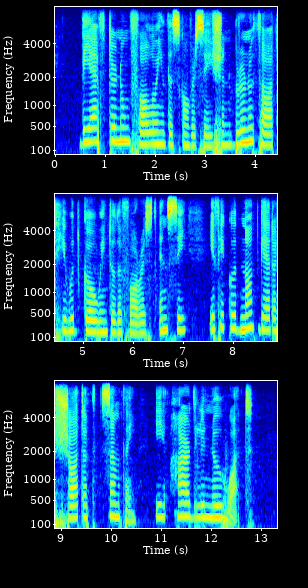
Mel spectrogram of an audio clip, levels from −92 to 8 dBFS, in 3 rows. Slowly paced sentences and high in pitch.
Yes: slow, 125 wpm; high, 195 Hz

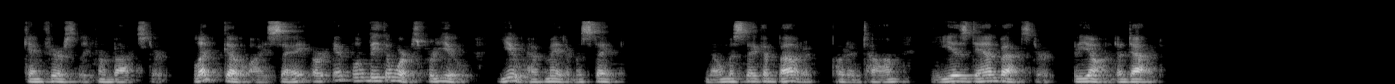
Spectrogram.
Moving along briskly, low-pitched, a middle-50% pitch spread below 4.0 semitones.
No: average, 150 wpm; low, 125 Hz; average, 3.3 semitones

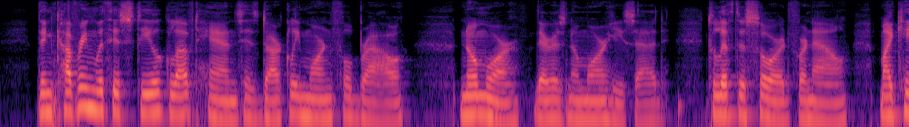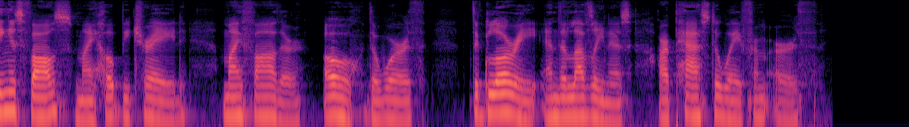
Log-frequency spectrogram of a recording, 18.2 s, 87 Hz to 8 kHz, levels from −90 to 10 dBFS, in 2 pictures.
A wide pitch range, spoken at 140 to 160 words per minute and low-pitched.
No: average, 3.3 semitones; average, 155 wpm; low, 120 Hz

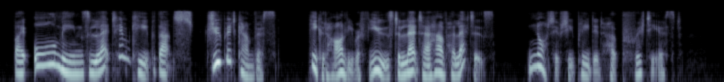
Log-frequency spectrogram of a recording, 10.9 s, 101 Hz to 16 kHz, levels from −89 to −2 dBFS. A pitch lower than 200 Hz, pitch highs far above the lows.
Yes: medium, 185 Hz; wide, 8.6 semitones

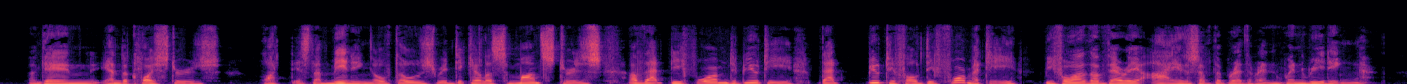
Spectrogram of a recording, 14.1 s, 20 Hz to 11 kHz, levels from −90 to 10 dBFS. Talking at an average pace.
No: slow, 120 wpm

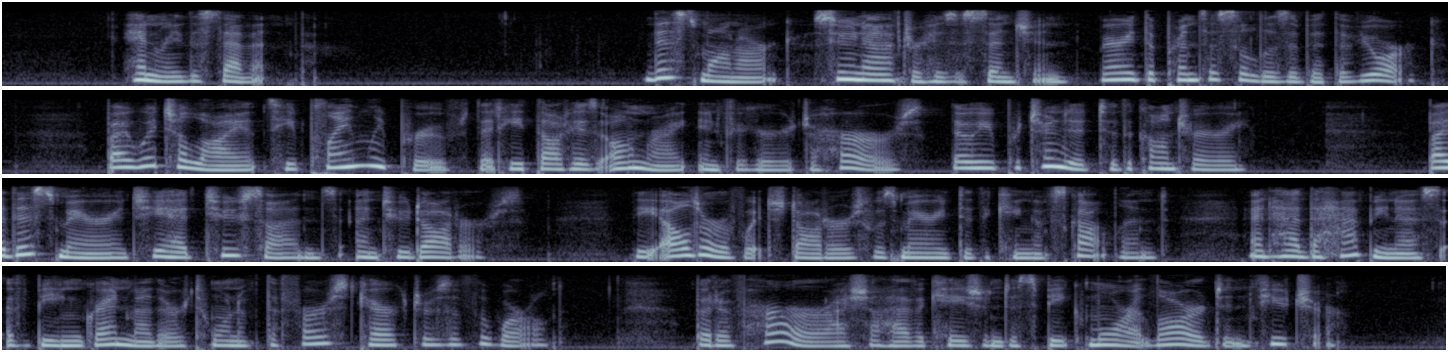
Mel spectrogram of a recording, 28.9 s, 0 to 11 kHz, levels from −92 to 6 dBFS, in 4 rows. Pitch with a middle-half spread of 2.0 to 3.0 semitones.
No: average, 4.8 semitones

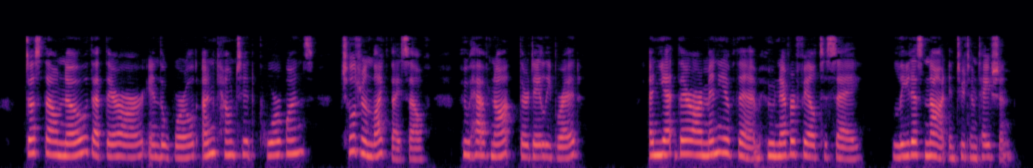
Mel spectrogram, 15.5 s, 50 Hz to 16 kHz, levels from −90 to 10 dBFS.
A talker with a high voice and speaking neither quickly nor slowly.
Yes: very high, 250 Hz; average, 145 wpm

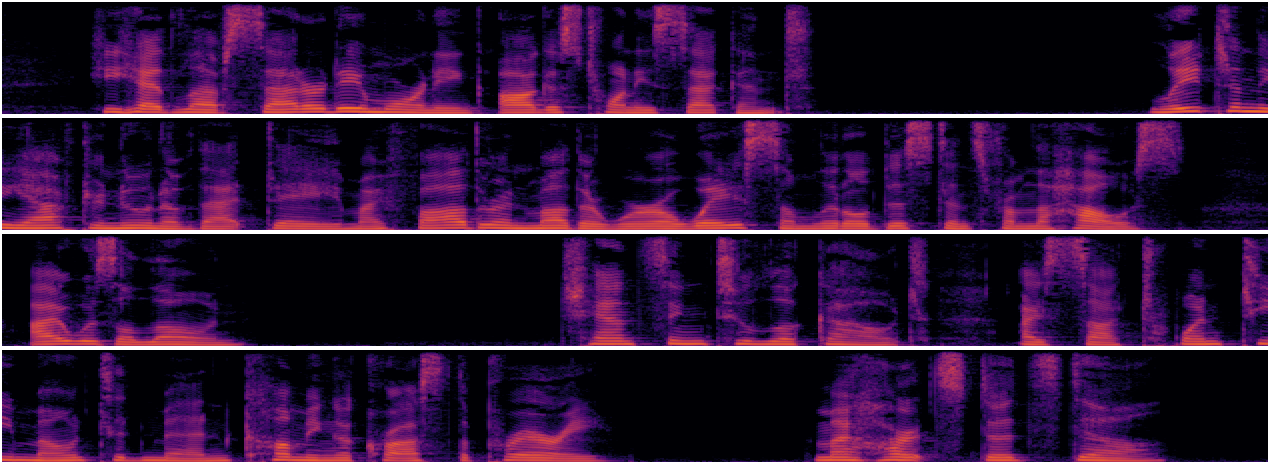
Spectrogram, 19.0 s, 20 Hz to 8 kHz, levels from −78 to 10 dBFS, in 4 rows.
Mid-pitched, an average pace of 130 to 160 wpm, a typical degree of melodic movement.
Yes: medium, 175 Hz; average, 145 wpm; average, 3.0 semitones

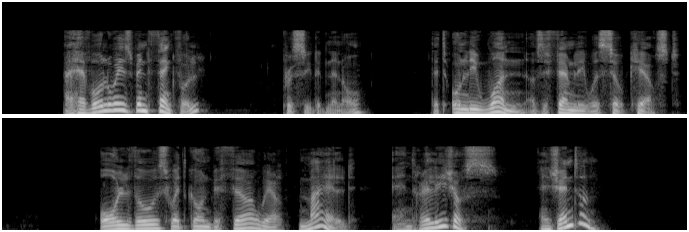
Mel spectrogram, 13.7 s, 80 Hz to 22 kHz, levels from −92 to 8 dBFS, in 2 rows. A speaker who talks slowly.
Yes: slow, 125 wpm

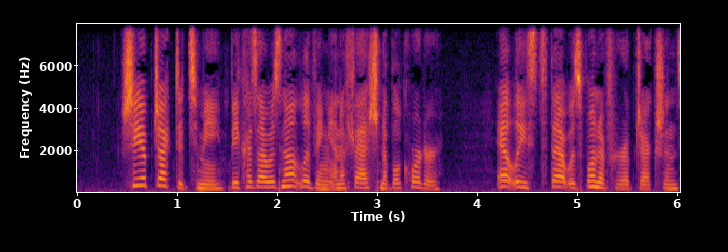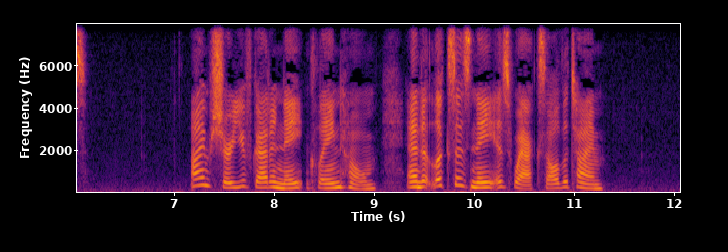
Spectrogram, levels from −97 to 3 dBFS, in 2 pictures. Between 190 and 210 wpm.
Yes: average, 195 wpm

